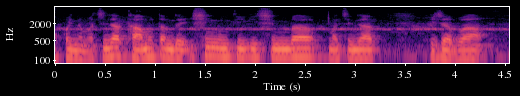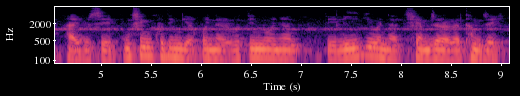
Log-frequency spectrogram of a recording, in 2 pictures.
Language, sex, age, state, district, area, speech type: Manipuri, male, 18-30, Manipur, Thoubal, rural, spontaneous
